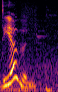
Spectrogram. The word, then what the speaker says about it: Devin: His name is Devin. That's how he says it, Devin.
